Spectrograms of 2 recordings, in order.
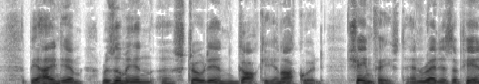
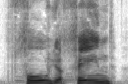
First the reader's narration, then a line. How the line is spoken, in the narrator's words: he roared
